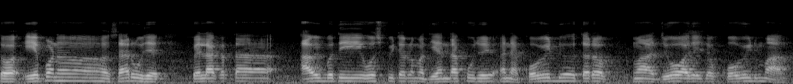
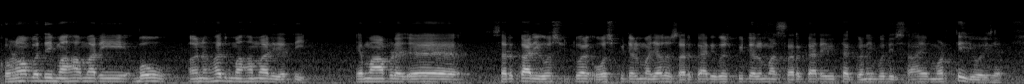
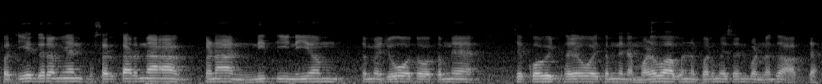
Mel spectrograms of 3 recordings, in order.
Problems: background sounds at intervals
